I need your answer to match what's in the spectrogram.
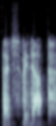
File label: gendermerie male; request spread out; Counter Strike Model Pack; CS:GO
